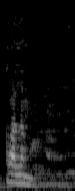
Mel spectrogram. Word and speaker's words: column: हो इसको, क्या हो सकता है बताओ, COLUMN, कॉलम, आप यूज़ करते हो ना, कॉलम, जिसमें कॉलम, इसमें क्या है, एन साइलेंट है।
